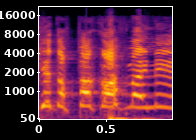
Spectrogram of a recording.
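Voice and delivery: screaming in anger, very high and loud. Retelling yelling at a dog hanging on your knee: retelling a yell at the dog. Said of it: "I'm yelling at the dog".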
